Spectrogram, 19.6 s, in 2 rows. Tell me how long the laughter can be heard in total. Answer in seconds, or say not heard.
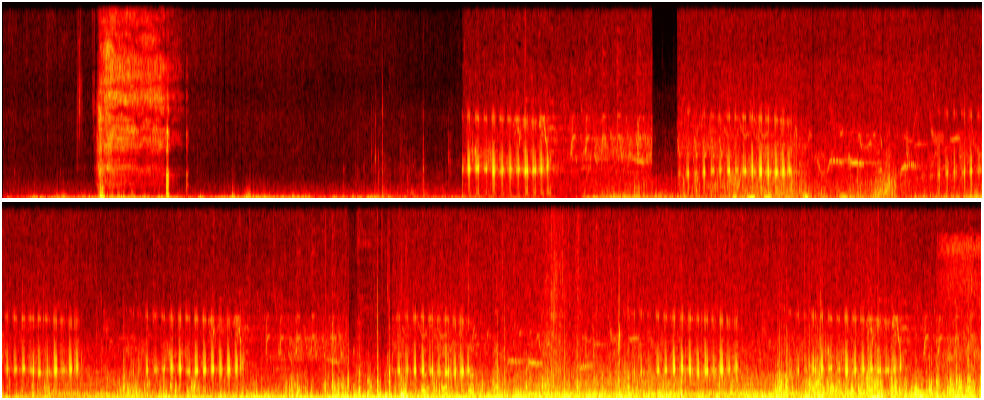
4 s.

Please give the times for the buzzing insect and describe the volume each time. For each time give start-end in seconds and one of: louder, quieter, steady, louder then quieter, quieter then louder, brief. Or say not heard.
9.9-19.5 louder.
